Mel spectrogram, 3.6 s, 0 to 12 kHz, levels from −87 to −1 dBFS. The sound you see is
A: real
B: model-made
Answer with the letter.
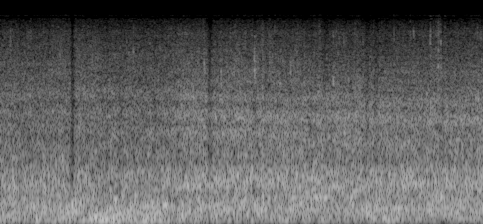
A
